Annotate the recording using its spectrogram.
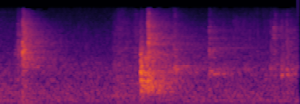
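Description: A packaged fishing bait being taken out of a cardboard box: two short rustling scrapes of cardboard and packaging, about a second apart.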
